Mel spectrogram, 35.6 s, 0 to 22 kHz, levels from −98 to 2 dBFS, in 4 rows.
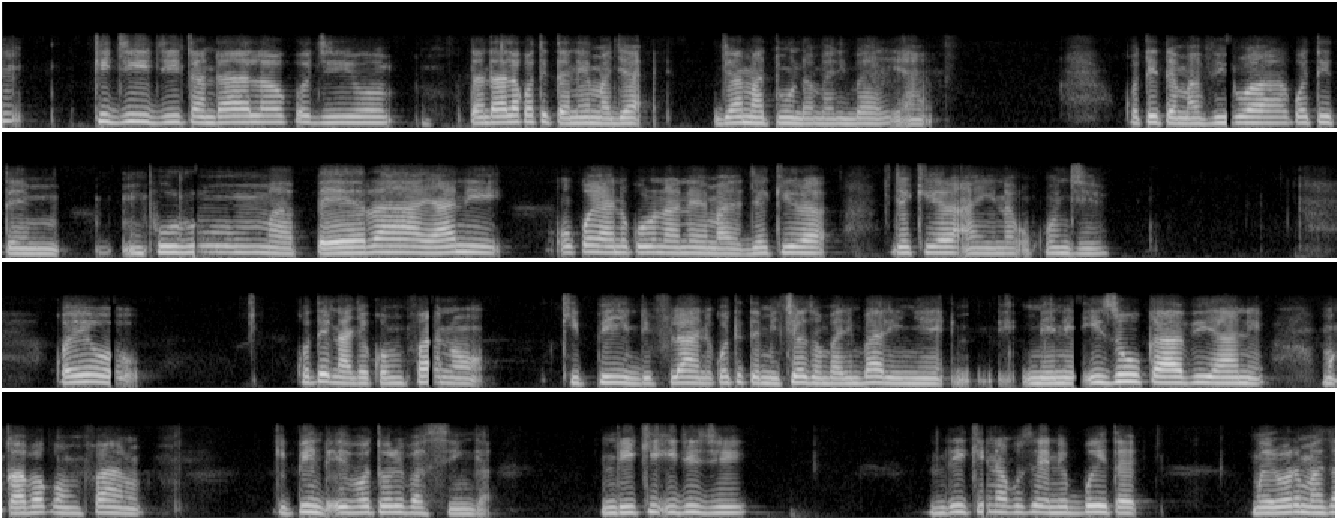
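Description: Lost AMR speech frames occur at 8.15–8.22 s, 10.17–10.44 s (just before "mapera yaani uko yaani"), 18.51–18.67 s, 20.63–20.79 s (right after "kwatite naja"), 24.93–25.0 s and 33.24–33.32 s. Each gap is only 20 to 60 ms. Corrupted frames failed their checks, so the decoder repeated the last good pitch and vocal-tract settings at falling gain. The single-frame losses give a short warble or dip, while the runs of two or three frames drop to near silence within two frames, then a weak, rough return. There is no hard click as with a plain dropout. Around it, the clear wideband speech points to AMR-WB at about 12.65 kbit/s.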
